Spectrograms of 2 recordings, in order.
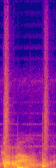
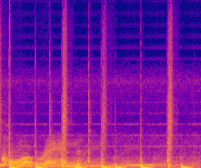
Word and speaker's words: Quran: on or in the Quran. Notice how I pronounce that with the flavor of an Arabic intent. Notice how I pronounce the Koran for the Moorish Science Temple.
